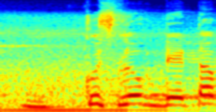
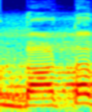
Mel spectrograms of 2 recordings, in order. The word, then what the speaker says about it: data: बार आप सुनोगे डेटा, वैसे कुछ लोग डेटा को डाटा भी बोल सकते हैं, क्योंकि वो DATA लिखा होता है तो कुछ लोग डाटा पढ़ते हैं, जबकि प्रोनाउंसिएशन के हिसाब से डाटा नहीं डेटा पढ़ा जाता है।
